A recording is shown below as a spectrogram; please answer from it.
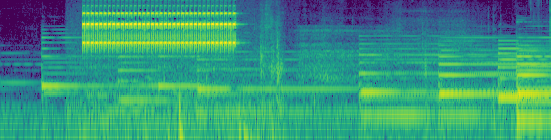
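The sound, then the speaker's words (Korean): A telephone rings with a loud, rapid trilling burst lasting about two seconds, then stops unanswered while soft background music carries on underneath. “전 정처 없이 걷고 또 걷고 그러다 그에게 전화를 걸었습니다.”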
